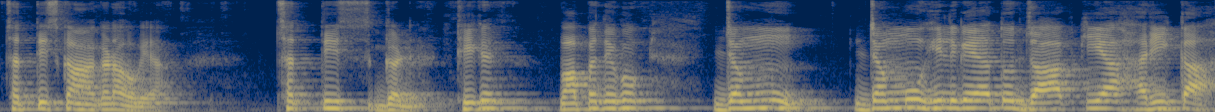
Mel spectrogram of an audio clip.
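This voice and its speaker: High-voiced man teaching in an echoey room. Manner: repeats questions and answers them himself, drawn-out key words. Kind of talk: classroom mnemonic lesson.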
